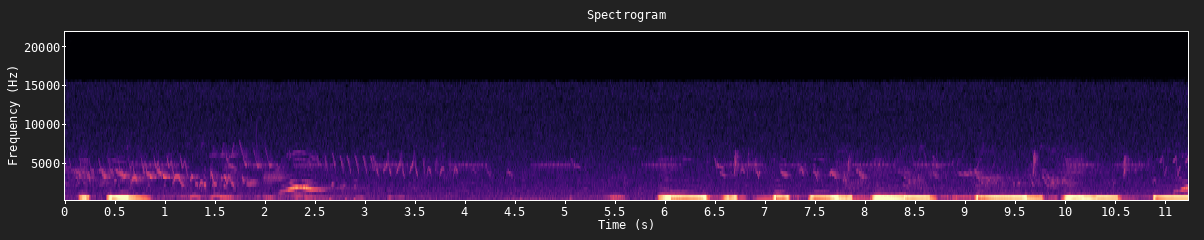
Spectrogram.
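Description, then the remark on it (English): White-winged doves call in repeated hooting coos, a short phrase early on and then a steady run of rhythmic coos, with small birds chittering faintly in the background. “I looked up into the trees and the utility pole tops where I usually see the hawks, listened for their distinctive calls, but heard only the drone of bees, the chittering of small birds, and the calls of the white winged doves.”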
